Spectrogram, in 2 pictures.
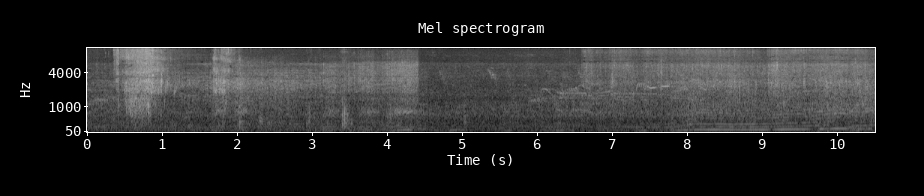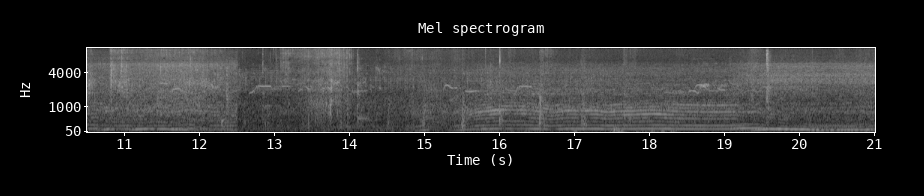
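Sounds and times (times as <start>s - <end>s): water pouring and splashing: 0.2s - 2.8s, 6.6s - 14.8s.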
